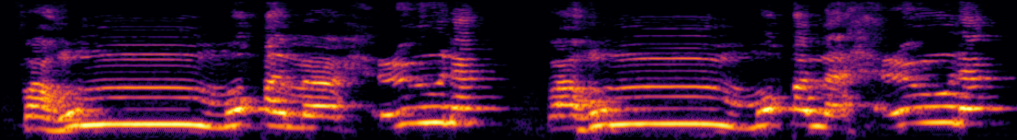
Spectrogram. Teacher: इदगाम शफवी होगा, यानी मीम साकिन का इदगाम शफवी होगा, यानी गुन्ना होगा। फहुम मुक़महून, फहुम मुक़महून, यानी जो है गुन्ना करेंगे, है ना, और जो है इदगाम भी होगा और साथ ही साथ में गुन्ना भी होगा। · इदगाम भी होगा और साथ ही साथ में गुन्ना भी होगा। तो ये जो है इदगाम शफवी से कहते हैं।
